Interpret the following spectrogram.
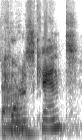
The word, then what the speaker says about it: Coruscant: We've all seen We've all seen your on Coruscant. No, we've all seen how well I'm sorry, it's pronounced Coruscant.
